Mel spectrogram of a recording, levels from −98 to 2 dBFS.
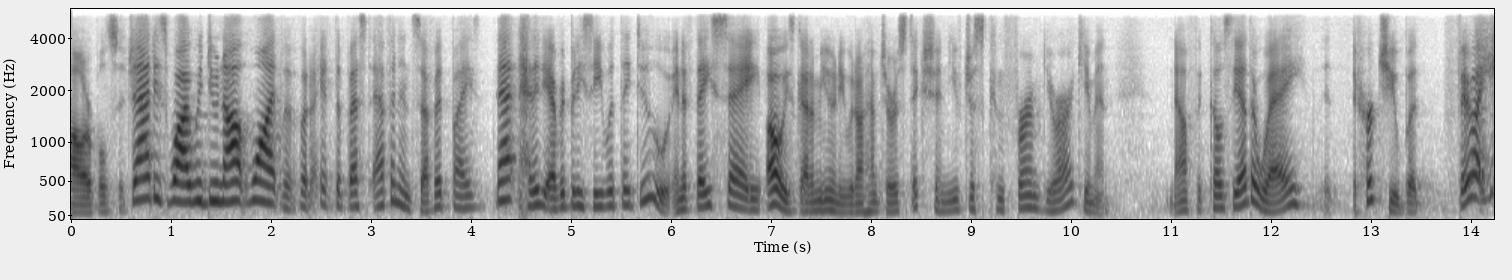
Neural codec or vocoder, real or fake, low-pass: codec, 16 kHz, 0.3 kbps, FocalCodec; fake; 5.4 kHz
